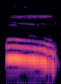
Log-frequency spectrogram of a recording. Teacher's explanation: It's voiced. You can feel your throat, your voice box vibrate.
